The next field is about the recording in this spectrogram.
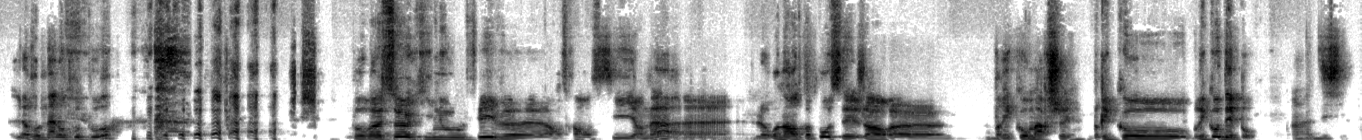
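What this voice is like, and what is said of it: French accent. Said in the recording (French): “l'accent français”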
